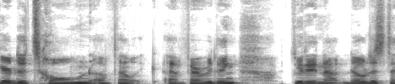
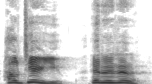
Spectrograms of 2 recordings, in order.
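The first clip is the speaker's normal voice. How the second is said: mock-indignant cartoon judge, pitched up high; high, hammed-up cartoon outburst; Speed Racer character; 9 semitones higher, much faster than usual. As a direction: imitate over-dramatic dubbed cartoon speech. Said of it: "talking like a speed racer character".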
